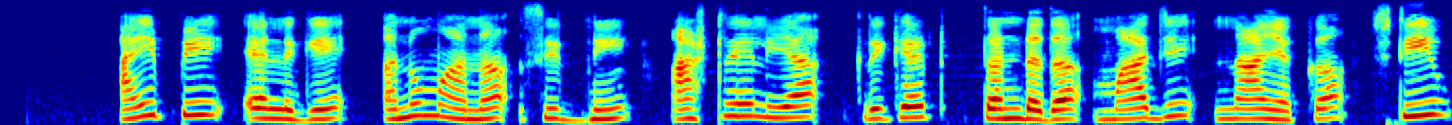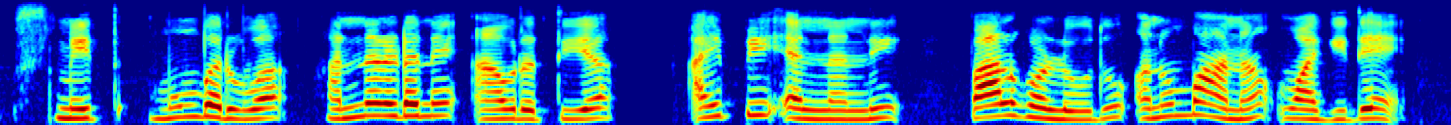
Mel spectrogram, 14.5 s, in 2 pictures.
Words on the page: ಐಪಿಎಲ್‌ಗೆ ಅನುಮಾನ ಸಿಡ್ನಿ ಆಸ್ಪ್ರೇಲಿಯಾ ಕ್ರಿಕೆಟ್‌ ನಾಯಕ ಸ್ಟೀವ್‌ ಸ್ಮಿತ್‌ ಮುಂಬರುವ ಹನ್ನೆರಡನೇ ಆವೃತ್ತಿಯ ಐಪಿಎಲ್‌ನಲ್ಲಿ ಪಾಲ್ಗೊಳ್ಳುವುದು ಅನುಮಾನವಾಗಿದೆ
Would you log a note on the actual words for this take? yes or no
yes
